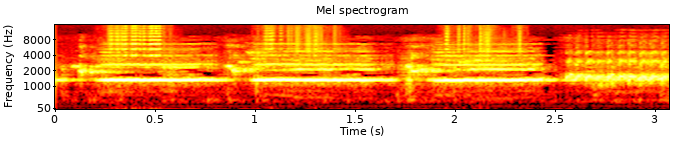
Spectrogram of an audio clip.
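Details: On an old record from Belgium, a Waterslager canary gives three long pure steady whistles, each briefly broken, followed by a softer warbling rolled phrase.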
